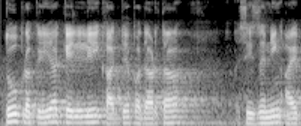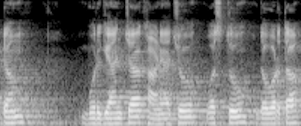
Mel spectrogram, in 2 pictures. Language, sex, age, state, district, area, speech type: Goan Konkani, male, 30-45, Goa, Bardez, rural, read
